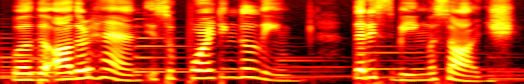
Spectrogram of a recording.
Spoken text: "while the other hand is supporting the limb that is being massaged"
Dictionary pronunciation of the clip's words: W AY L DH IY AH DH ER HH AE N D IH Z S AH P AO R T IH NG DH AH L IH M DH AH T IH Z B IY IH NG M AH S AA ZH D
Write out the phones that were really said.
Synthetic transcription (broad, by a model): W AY L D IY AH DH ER HH AE N D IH S AH P AO R T IH NG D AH L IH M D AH T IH S B IY IH NG M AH S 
